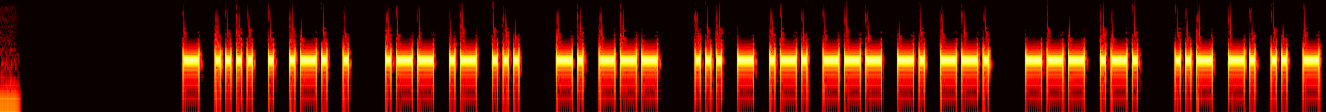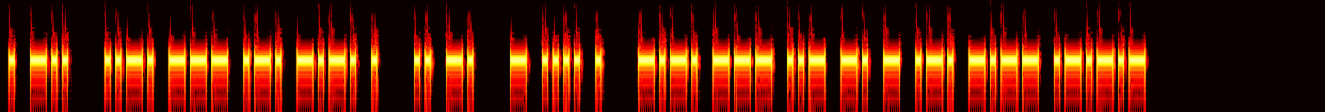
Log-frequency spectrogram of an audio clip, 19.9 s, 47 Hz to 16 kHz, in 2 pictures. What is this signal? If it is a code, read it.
Morse code, heard as a keyed tone, about 30 wpm, 700 Hz. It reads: THERE WAS NO STRONG OR UNITED FORCE IN THE COUNTRY.
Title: Sentences from Top 1000 Words - Review Part 4 - 30wpm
